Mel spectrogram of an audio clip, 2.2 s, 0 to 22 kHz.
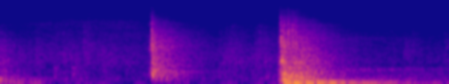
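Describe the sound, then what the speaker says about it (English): Autozam AZ-1 gullwing car door thumps open in two solid knocks, the second louder and fuller with a low body resonance, close by in a quiet garage. "let's open this door."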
